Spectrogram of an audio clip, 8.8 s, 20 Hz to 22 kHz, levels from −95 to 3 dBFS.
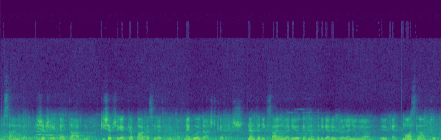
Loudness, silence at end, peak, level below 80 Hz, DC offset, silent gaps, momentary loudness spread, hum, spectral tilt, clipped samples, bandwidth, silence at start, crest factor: -21 LUFS; 0 s; -2 dBFS; -48 dBFS; under 0.1%; none; 7 LU; none; -7 dB/octave; under 0.1%; 7.6 kHz; 0 s; 18 dB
